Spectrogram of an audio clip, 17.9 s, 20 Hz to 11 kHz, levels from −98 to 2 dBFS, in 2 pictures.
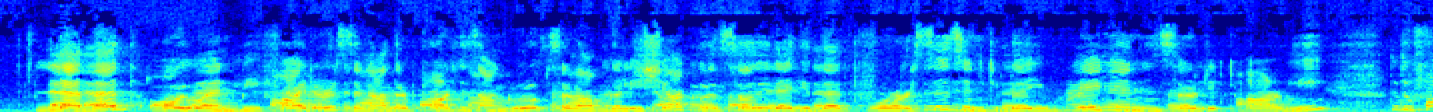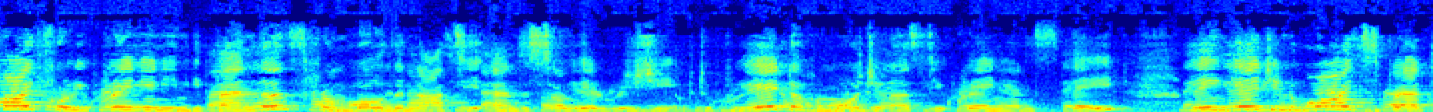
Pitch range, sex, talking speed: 230-290 Hz, female, 135 wpm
